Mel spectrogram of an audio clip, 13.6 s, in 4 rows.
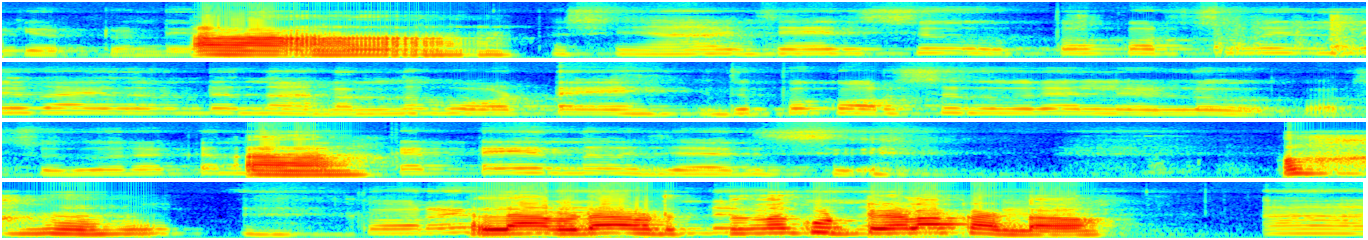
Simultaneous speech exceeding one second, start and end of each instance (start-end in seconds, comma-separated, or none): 11.4-12.9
